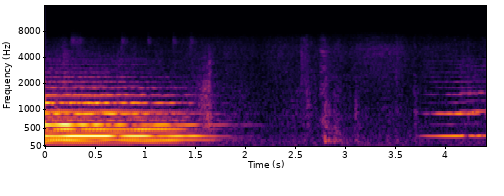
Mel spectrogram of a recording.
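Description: Concert band holding a loud sustained chord that is cut off a little under two seconds in and dies away, leaving a near-silent rest before the band comes back in with a new chord at the very end.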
